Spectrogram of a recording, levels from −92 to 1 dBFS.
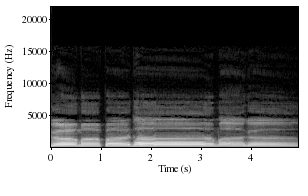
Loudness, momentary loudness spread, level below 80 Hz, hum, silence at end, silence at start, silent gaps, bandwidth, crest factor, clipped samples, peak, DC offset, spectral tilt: -17 LUFS; 7 LU; -86 dBFS; none; 0 s; 0 s; none; 8 kHz; 12 dB; under 0.1%; -4 dBFS; under 0.1%; -6.5 dB/octave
